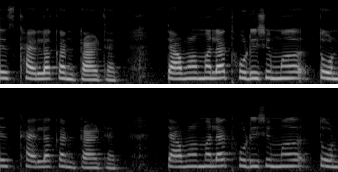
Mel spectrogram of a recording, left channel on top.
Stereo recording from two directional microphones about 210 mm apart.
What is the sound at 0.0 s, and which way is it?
A woman's voice, 35° left (ahead or behind).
